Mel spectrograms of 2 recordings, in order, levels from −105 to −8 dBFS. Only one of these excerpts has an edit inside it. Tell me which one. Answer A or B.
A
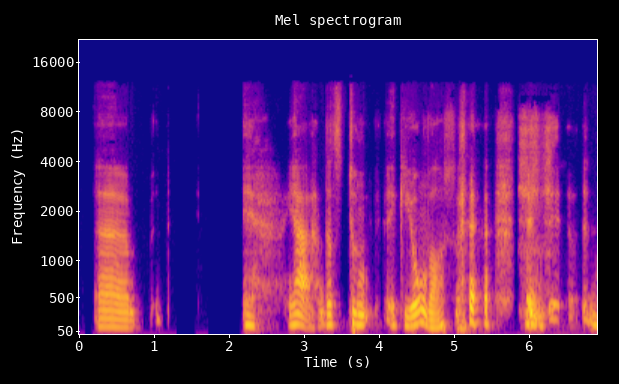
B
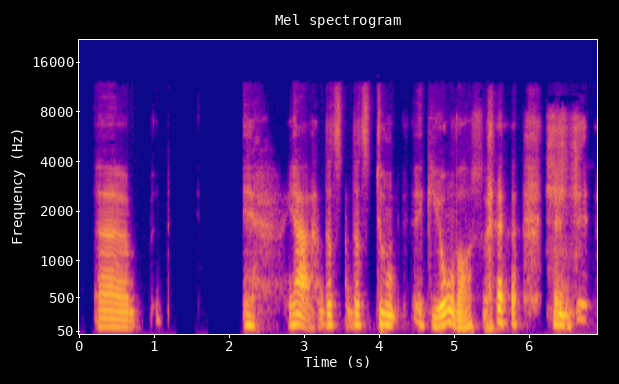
B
